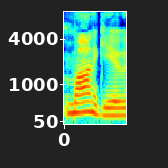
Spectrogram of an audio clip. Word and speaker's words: Montague: Groot versus Shane uh Montague I can never get Shane's name he's Shane always has the mustache the bleached hair it's Montague just like the uh like um Shakespeare like you know oh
